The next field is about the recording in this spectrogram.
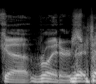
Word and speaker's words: Reuters: Reuters, actually, if I'm spelling it correct or saying it correctly, actually, I think they're about the most non-biased. They're pretty good at just giving you the news. – Most people think, Reuters. – There you go.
